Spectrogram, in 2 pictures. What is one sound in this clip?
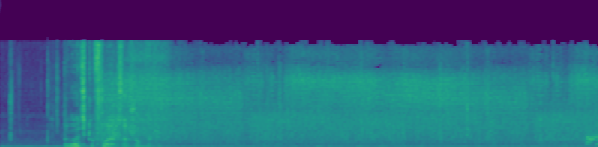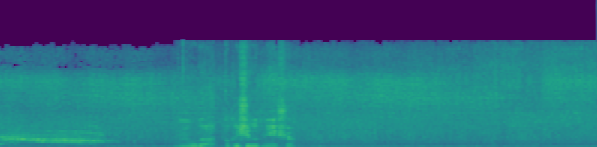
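A torch flame crackles and hisses softly.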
